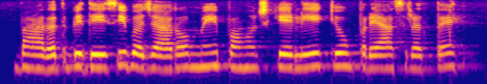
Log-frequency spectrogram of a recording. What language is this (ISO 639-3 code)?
hin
